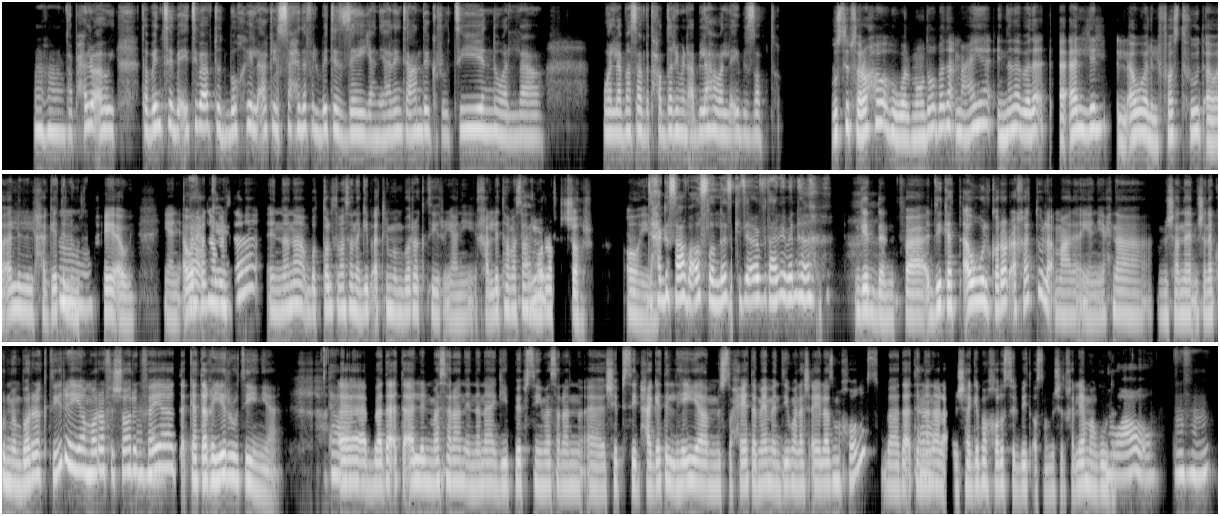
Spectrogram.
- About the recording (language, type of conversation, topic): Arabic, podcast, إزاي تجهّز أكل صحي بسرعة في البيت؟
- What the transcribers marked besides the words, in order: in English: "روتين"; in English: "الfast food"; laugh; in English: "روتين"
